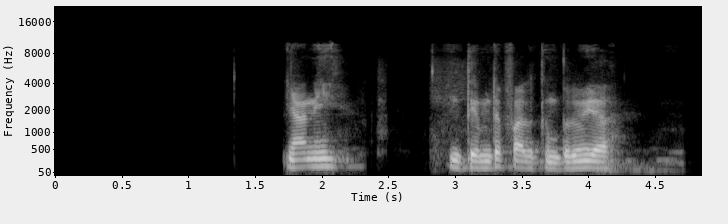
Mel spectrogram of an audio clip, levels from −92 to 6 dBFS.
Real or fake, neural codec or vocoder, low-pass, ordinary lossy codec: fake; vocoder, 44.1 kHz, 128 mel bands every 512 samples, BigVGAN v2; 9.9 kHz; Opus, 32 kbps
